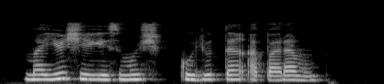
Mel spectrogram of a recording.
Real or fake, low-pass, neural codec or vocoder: real; 7.2 kHz; none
